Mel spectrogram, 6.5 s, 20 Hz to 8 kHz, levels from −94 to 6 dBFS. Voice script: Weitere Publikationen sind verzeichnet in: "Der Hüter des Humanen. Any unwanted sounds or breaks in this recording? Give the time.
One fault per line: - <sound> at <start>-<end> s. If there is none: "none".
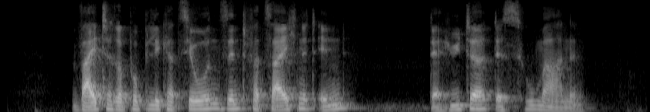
none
